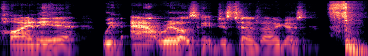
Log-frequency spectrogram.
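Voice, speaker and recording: With an English accent, a man talks at a moderate pace and a medium pitch. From England. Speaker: leadership consultancy co-founder. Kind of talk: video podcast discussion.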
